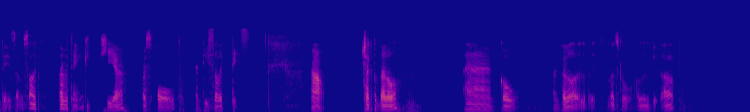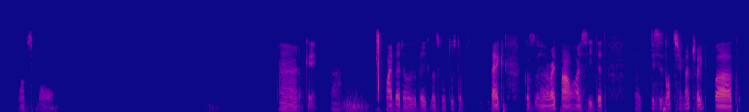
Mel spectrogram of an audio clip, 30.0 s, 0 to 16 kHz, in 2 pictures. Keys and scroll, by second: 29.0 p.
